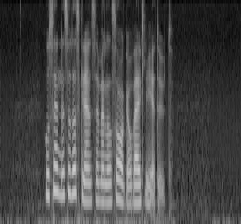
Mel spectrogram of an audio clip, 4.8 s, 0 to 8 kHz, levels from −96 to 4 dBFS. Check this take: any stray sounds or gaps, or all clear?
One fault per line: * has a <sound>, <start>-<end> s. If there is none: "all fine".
all fine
